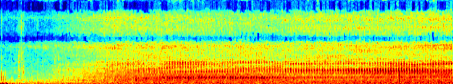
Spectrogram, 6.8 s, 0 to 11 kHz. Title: W204 M271 rattling noise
